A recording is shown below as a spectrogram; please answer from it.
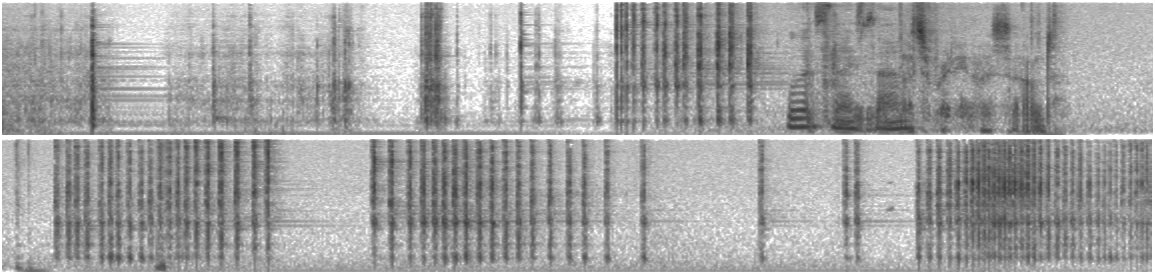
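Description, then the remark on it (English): Dry mechanical clicking from a small music box mechanism as paper feeds through, coming in uneven rapid bursts with short pauses, while a person briefly speaks over it. “You get a nice click actually when the paper comes through.”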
